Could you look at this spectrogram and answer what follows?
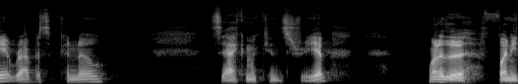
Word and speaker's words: Zach McKinstry: is that how you say it robertson cano zach mckinstry yep one of the funny things about gypsy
